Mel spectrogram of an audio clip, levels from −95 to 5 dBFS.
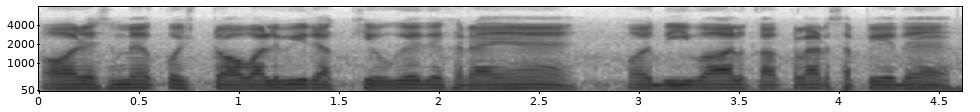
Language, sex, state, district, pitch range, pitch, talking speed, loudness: Hindi, male, Uttar Pradesh, Lalitpur, 120-130 Hz, 125 Hz, 195 wpm, -16 LUFS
